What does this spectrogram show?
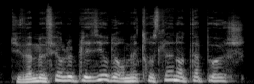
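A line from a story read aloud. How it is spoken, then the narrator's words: Exclaimed. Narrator (French): s'écria-t-elle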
